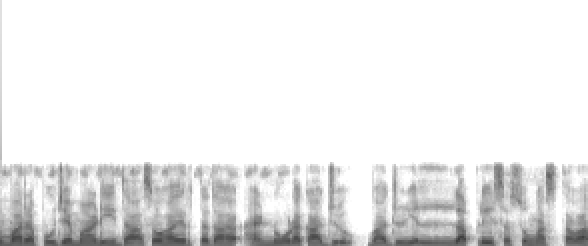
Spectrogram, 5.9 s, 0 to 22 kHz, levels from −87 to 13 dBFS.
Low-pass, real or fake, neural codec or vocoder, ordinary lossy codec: 7.2 kHz; fake; vocoder, 22.05 kHz, 80 mel bands, HiFi-GAN; none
